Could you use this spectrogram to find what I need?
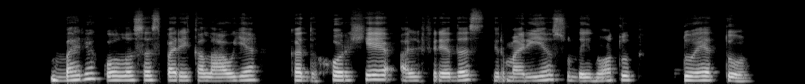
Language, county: Lithuanian, Panevėžys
